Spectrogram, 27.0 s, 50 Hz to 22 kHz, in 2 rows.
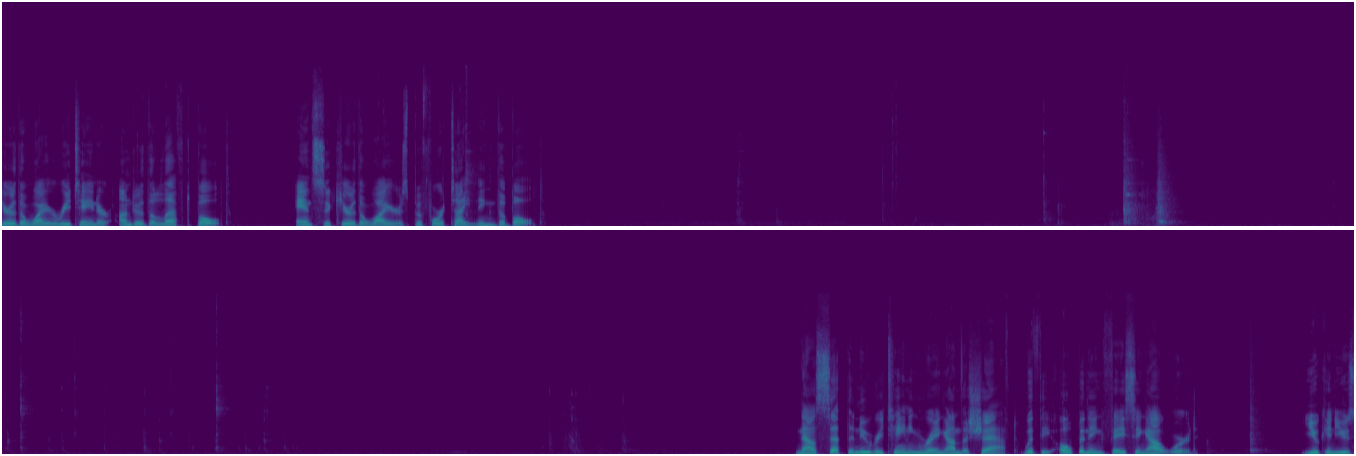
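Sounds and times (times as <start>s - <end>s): tools clicking and tapping: 4.5s - 4.9s, 13.2s - 16.6s.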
